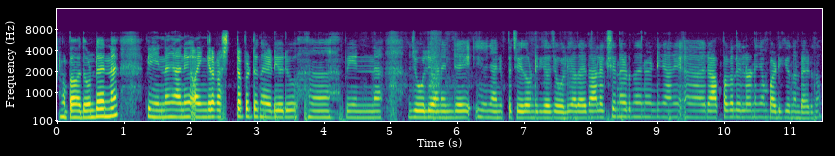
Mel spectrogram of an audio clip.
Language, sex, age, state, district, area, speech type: Malayalam, female, 30-45, Kerala, Kozhikode, urban, spontaneous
